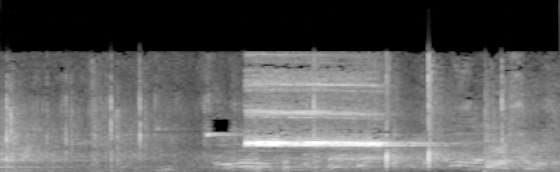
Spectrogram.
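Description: Referee's whistle blown in one long steady blast about two seconds in, lasting over a second, over spectators shouting and a basketball bouncing on a hardwood gym floor.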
